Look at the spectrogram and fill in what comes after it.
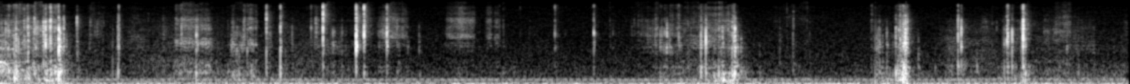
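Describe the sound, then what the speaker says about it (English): Release tape peels off a faith journal page in a series of sharp crinkling rips and papery crackles, irregular and close, with a faint low hum underneath. "And then we'll just take the release tape off."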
